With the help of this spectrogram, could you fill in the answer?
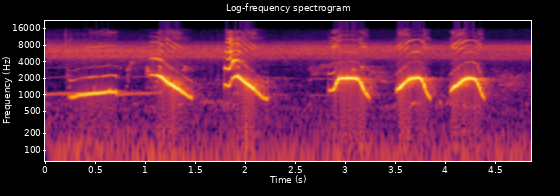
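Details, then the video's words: White-cheeked laughingthrush kept as a cage bird, singing a slow series of rich whistles: a faint rising whistle, then two loud down-slurred notes and three arched whistles, evenly spaced about half a second apart. "Nếu khướu bạc má nhà bạn đang bị yếu lửa không hót thì mở video này lên kích bổi vô cùng hiệu quả"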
